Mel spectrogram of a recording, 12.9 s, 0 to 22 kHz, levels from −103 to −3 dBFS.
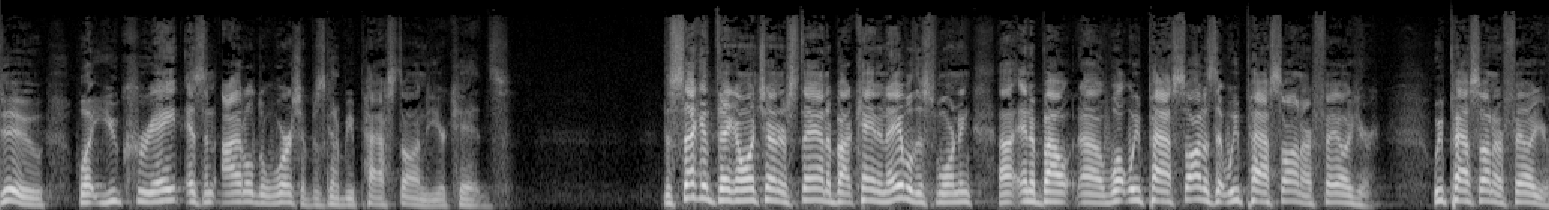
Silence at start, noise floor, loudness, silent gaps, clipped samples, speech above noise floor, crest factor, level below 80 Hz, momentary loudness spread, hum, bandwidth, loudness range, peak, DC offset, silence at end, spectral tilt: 0 s; -76 dBFS; -26 LUFS; none; under 0.1%; 50 dB; 20 dB; -70 dBFS; 12 LU; none; 16.5 kHz; 9 LU; -6 dBFS; under 0.1%; 0 s; -6 dB/octave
